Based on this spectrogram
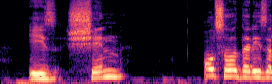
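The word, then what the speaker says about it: שׁ: It is not Sin, but Shin. Remember Shiboleth versus Siboleth. You pronounce Shiboleth if the dot is on the right. You pronounce Siboleth if the dot is on the left.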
